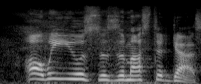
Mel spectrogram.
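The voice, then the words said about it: Put-on German accent. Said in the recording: “Sorry, that's my best German impersonation.”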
